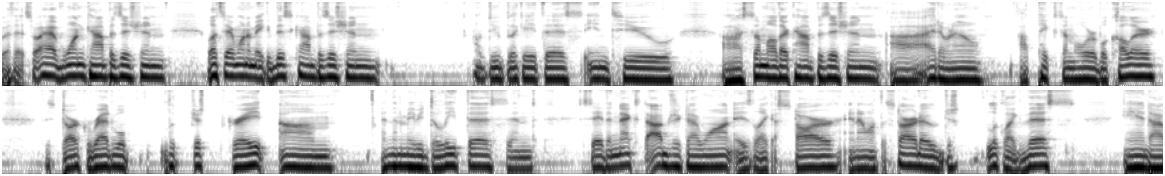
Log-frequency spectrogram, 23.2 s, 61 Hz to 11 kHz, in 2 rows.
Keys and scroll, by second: 4.4 super+d, 7.2 super+y, 15.7 BackSpace, 20.5 shift+v, 21.5 v.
